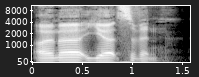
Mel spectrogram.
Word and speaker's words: Omer Yurtseven: And that is, I'm going to butcher this name, Callum, but that is Omer Yurtseven. Did I get that all right? Did I do all right there? – I think that was good.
